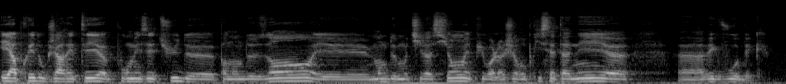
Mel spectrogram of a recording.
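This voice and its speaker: Audible room echo surrounds a man speaking at a moderate pace. His medium-pitched delivery is monotone and flat. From France, Bordeaux area (Gironde). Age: 20s. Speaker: amateur footballer and club intern. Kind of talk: interview answers to camera. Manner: halting, many fillers.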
